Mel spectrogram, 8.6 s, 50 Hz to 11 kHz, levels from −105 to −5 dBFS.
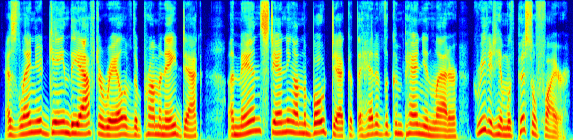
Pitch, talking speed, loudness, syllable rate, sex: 195 Hz, 200 wpm, -17 LUFS, 5.2 syllables/s, female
